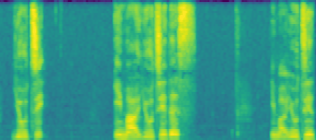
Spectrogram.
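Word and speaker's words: 四時: 4시는 불규칙이었는데요. 이온지가 아니라 요지.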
